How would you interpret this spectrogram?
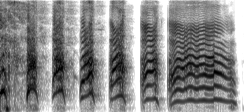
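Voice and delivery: high maniacal villain laugh; put-on evil cackle in a long staccato run; Joker cackle. Podcaster capping the synopsis for co-host, mad Joker cackle. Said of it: "do it in my Joker voice".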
